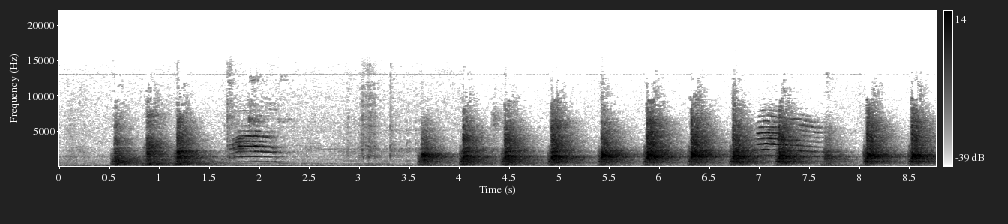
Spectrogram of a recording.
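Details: Rescued kittens meowing loudly while eating, a noisy chorus of short harmonic mews repeated about twice a second, several overlapping, with a few longer wavering calls and soft thumps between them.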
